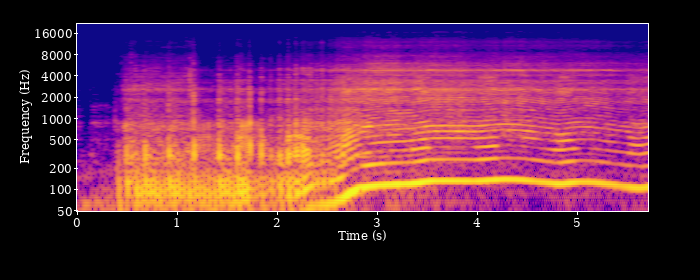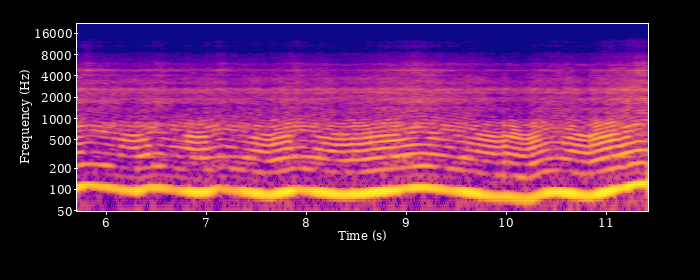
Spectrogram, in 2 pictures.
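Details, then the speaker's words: 1972 Suzuki RV90 Rover VanVan with aftermarket eBay carburetor: small two-stroke starts only on starting fluid and buzzes unevenly with wandering revs, won't idle despite every adjustment; owner blames the aftermarket carb. "it would start if you spray a starting fluid, but it won't idle."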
